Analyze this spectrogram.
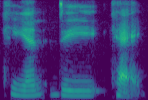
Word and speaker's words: Kendi K: Kendi K, pronounced Ken D.K.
